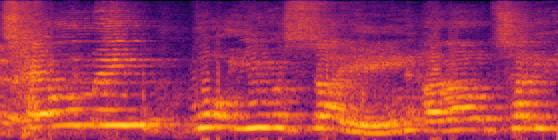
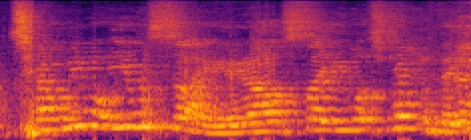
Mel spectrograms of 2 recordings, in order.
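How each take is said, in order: First: Slow, high-pitched emphatic challenge; insistent demand. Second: Higher-pitched challenge at normal pace; argumentative demand. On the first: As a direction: hammer out each word, mock-exasperated. Argument loops, demand repeated more slowly. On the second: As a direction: press him for an answer. Mock argument, first round. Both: Retold or imitated.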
